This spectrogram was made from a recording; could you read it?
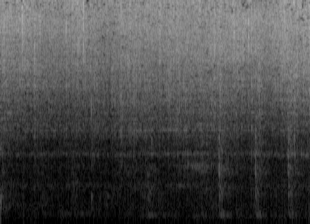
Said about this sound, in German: Und ich würde sagen, wir hauen jetzt erstmal Sellerie, Zwiebeln und Knoblauch in Öl hast du schon reingehauen. Genau. In unser Töpfchen rein und braten das mal so ein bisschen an.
